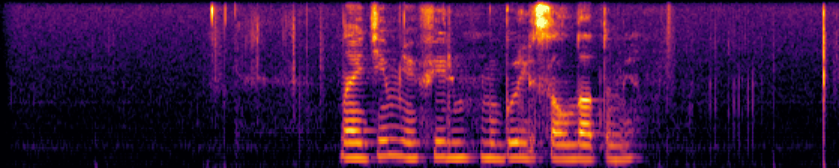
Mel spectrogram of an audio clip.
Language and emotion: Russian, neutral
